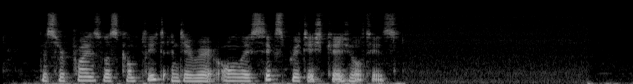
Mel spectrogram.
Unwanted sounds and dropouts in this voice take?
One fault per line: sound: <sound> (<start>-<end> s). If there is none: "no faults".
no faults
